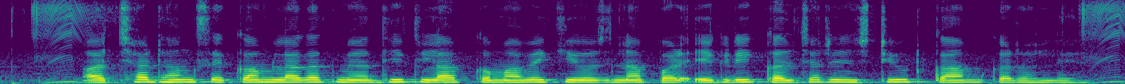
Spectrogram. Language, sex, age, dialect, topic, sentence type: Magahi, female, 31-35, Western, agriculture, statement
